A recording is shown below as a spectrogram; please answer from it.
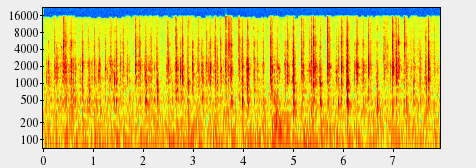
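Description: Fingertips of both hands type steadily on a full-size vintage beige plastic computer keyboard. A quick, continuous stream of short, bright key clicks centered near 2 kHz fills the clip, with a few louder strikes and almost no ring after each press.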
